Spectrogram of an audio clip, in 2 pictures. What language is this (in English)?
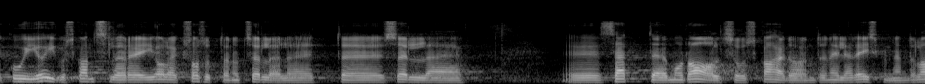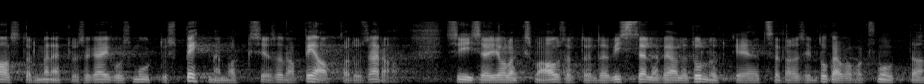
Estonian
